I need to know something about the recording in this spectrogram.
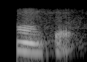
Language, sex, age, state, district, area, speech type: Tamil, female, 60+, Tamil Nadu, Ariyalur, rural, conversation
